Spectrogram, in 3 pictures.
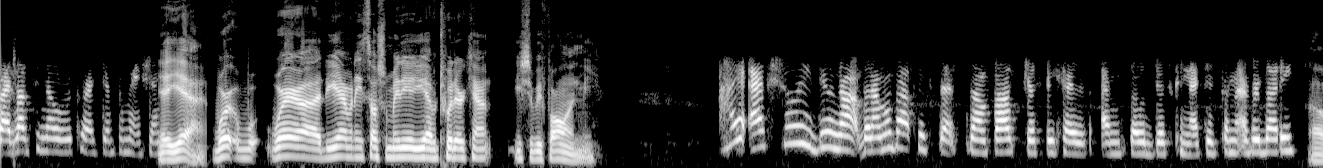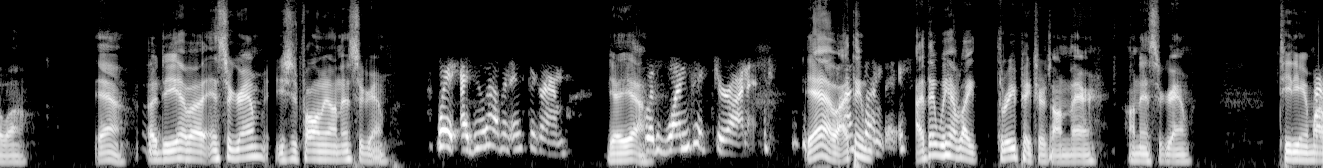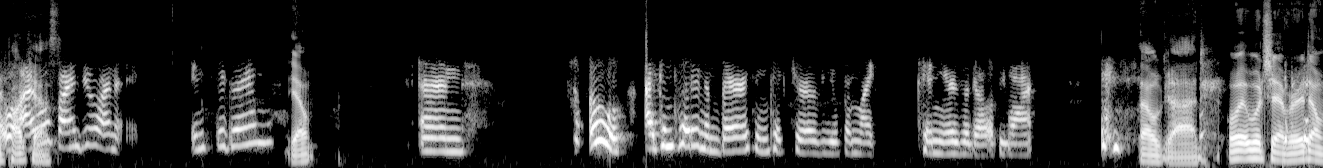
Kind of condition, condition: link, phone line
